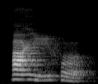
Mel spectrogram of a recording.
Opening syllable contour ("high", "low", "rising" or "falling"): high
